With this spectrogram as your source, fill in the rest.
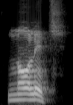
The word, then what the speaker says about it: knowledge: I also have the skills, abilities, and knowledge. Huruf K-nya nggak dibaca.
